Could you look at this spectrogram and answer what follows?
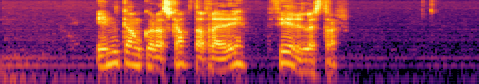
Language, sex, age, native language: Icelandic, male, 30-39, Icelandic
